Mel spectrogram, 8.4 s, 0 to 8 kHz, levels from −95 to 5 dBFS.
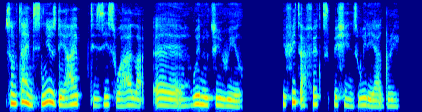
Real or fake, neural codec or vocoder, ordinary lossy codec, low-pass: real; none; none; 7.2 kHz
